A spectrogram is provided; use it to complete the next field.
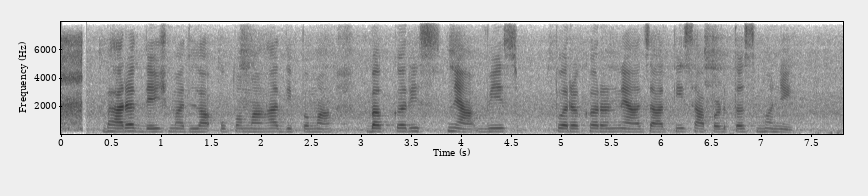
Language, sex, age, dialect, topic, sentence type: Marathi, female, 18-24, Northern Konkan, agriculture, statement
